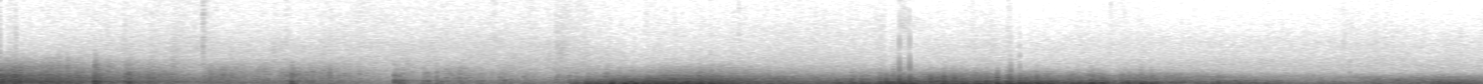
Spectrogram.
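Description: Thunder: a sudden loud clap at the very start that rolls off into rumbling, then a second long rumble that swells about four seconds in and slowly fades.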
